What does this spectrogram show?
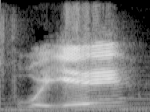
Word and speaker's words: foyer: many things I could do with it it's pronounced voy a I could say foyer this whole time but of course my team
